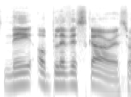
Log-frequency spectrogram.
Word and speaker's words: Ne obliviscaris: And I think, you know, I always struggle pronouncing the second word. Ne obliviscaris, right? That's how you say it. – Yeah, that's on the money, yeah.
